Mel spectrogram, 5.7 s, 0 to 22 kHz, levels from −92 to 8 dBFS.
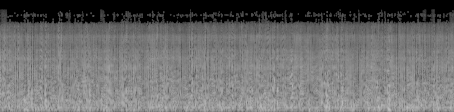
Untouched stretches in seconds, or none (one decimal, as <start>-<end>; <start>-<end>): none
